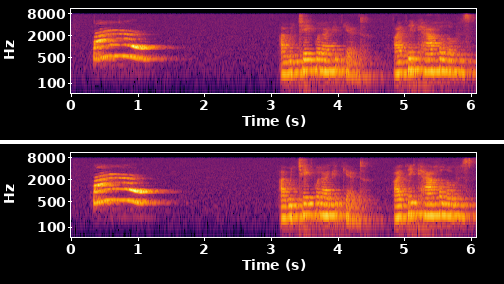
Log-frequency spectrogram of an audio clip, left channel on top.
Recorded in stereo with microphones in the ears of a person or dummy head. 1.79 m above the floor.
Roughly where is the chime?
I don't hear a chime.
